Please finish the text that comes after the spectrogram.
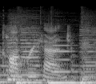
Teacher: Com is unstressed, pre is unstressed, hend is stressed. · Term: Rising meter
